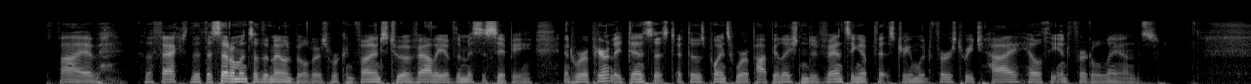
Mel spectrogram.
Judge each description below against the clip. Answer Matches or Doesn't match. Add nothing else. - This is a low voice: Matches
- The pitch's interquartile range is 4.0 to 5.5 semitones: Doesn't match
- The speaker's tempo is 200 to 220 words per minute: Doesn't match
